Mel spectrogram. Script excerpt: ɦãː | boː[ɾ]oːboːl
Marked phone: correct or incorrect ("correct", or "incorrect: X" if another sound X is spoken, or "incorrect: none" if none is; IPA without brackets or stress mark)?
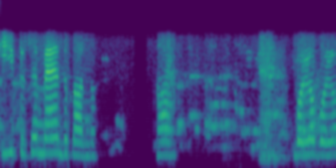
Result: incorrect: l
